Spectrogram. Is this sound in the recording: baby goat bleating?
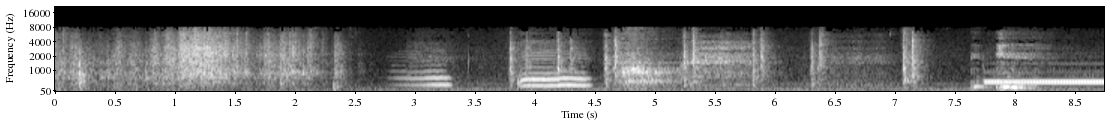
no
